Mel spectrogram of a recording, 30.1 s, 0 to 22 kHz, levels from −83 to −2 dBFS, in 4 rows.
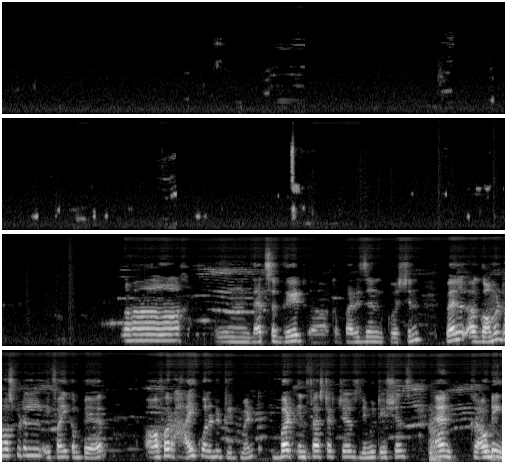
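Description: From 0.84 to 1.42 s, 2.33 to 5.01 s, 5.67 to 6.53 s, 8.11 to 10.46 s and 11.27 to 12.59 s, the background is gated by the echo canceller. It pulls the microphone down hard. The room sound sinks by about 12 to 14 dB, then returns.

At 17.86 to 18.15 s and 21.51 to 21.62 s, a faint, delayed copy of the speech trails it by 403 ms. The second is fainter still. This is likely an echo leak, where the far side's loudspeaker output escaped its canceller.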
